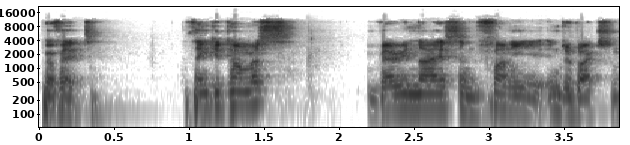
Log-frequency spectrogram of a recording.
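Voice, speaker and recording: A man with a German accent talks at a fairly high pitch. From Germany. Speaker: podcast co-host. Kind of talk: live interview. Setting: stage with audience.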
